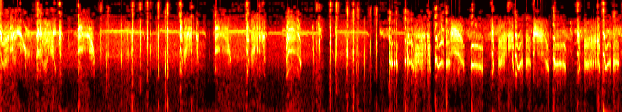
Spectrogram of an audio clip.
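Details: Swiftlets calling, played to attract them to roost: bursts of buzzy high twitters separated by short gaps, sharp clicks scattered throughout, with arched chirping notes growing stronger in the second half.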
